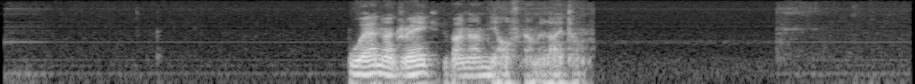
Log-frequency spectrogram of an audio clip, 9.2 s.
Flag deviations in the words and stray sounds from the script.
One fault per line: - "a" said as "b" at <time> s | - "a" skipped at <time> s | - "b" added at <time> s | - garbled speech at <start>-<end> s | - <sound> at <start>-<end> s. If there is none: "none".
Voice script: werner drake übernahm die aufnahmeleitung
none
